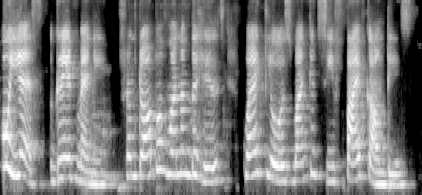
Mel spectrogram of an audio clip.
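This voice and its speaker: A woman's voice: sits high, big pitch swings, unhurried, pushed and bright, full character voice. A woman reading the part of a sweetly polite but spirited young country girl in a Victorian stage comedy, pointed in manner and stumbling a little over lines. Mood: barbed sweetness. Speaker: table-read participant.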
